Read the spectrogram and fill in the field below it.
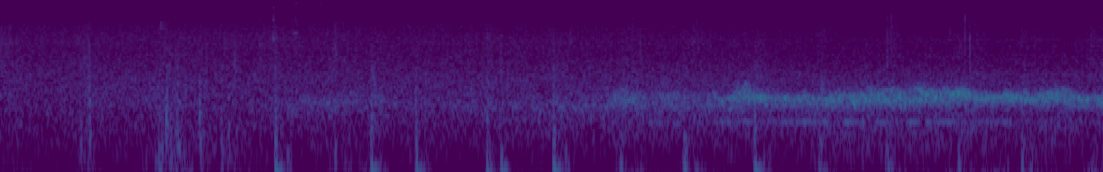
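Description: Footsteps crunch on dry ground and grass.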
